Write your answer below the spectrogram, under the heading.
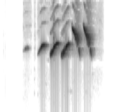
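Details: Yellow-bellied seedeater giving the Tui Tui song style, described as never breaking in song: a lone high note, then rapid buzzy, sweeping phrases rising to higher, brighter notes at the end.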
